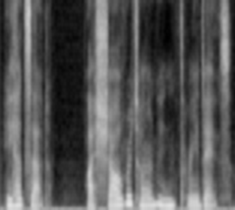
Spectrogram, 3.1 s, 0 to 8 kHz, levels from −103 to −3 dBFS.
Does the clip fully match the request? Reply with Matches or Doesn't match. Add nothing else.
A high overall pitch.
Matches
